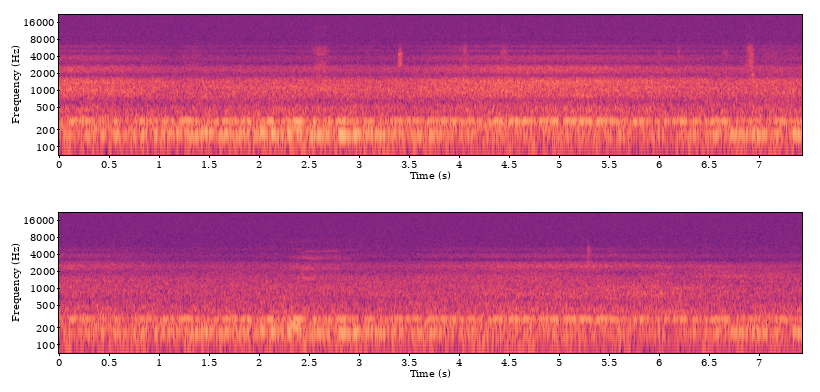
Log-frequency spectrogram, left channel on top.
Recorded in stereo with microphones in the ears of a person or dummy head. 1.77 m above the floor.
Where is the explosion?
I don't hear an explosion.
